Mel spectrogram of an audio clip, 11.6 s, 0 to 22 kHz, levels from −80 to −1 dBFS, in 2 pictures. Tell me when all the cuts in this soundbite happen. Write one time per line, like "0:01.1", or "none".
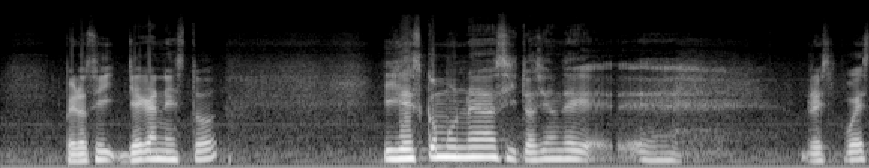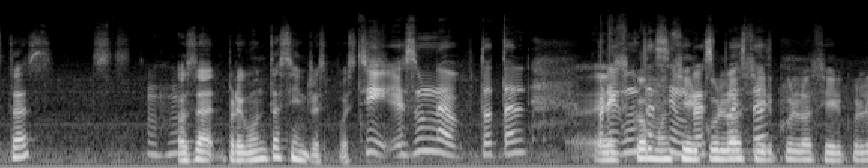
none

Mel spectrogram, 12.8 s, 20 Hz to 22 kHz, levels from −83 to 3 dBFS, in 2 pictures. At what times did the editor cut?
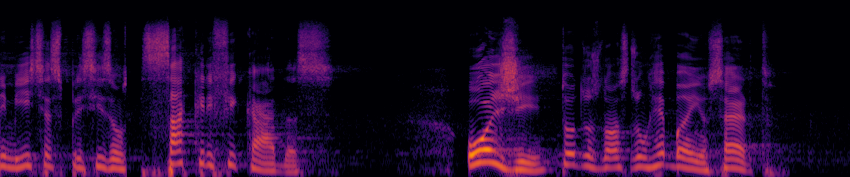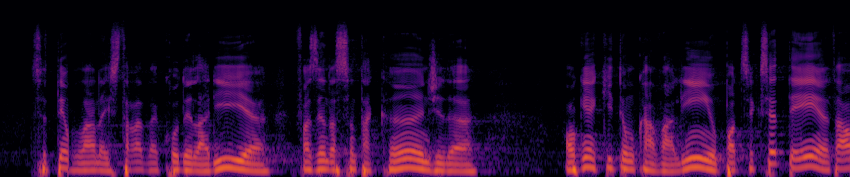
0:00.9
0:04.2
0:04.7
0:06.9

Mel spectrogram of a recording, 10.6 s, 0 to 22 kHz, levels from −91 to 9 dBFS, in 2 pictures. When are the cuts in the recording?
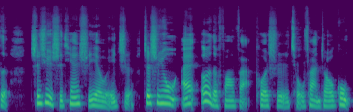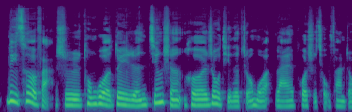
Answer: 0:02.1
0:05.3

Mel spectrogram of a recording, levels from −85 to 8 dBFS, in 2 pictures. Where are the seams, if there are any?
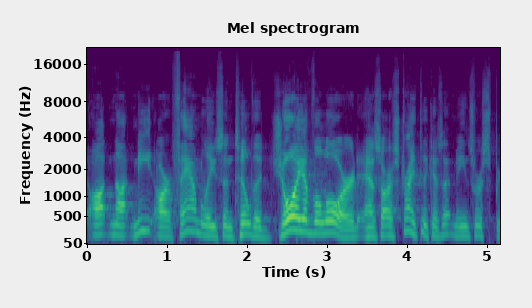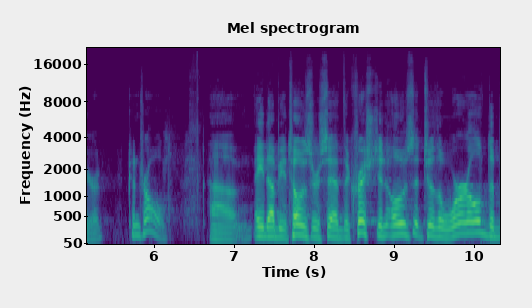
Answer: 0:02.0
0:06.4

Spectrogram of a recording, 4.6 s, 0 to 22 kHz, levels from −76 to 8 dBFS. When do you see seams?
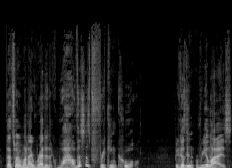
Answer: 0:01.0
0:01.8
0:03.7

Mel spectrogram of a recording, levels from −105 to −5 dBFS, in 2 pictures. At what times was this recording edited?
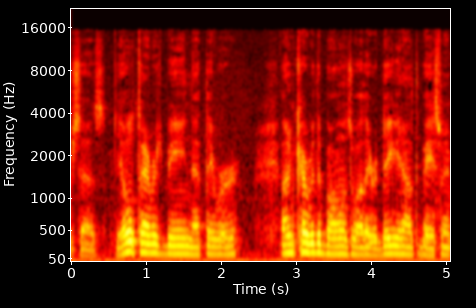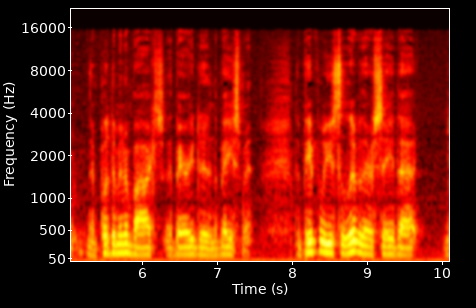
0:06.4

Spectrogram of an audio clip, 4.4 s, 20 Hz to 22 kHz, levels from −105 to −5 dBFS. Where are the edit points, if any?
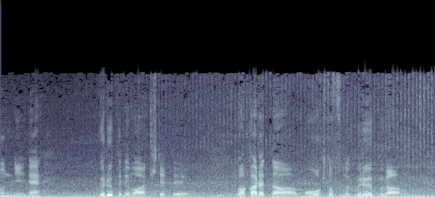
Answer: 0:01.0

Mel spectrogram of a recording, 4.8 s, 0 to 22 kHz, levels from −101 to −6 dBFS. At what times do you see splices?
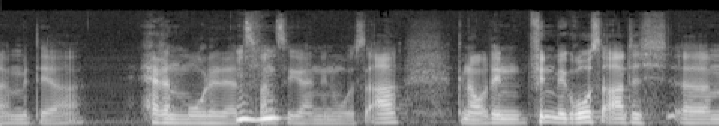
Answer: none

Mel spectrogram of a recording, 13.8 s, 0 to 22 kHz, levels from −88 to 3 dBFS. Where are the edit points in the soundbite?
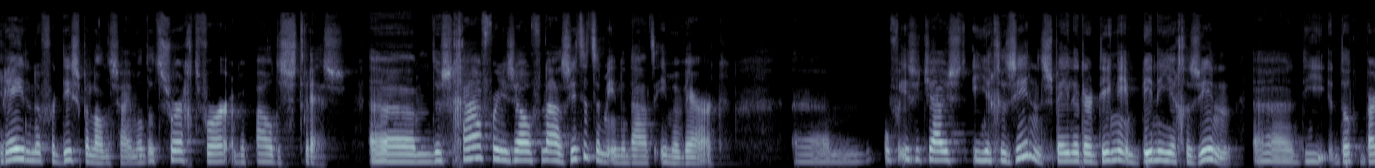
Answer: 0:03.6
0:08.8
0:12.4

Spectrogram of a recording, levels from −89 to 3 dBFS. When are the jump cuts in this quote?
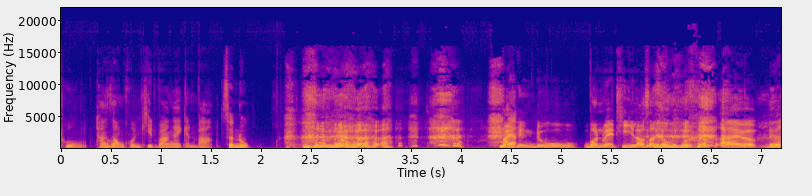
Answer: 0:01.6

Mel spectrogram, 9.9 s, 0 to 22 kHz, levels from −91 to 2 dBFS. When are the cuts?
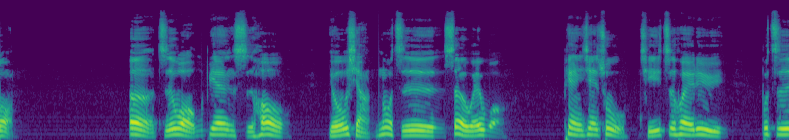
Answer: none

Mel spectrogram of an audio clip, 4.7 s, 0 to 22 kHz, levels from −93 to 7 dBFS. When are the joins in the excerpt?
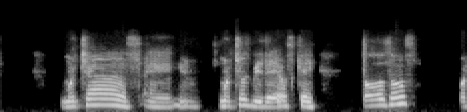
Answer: none

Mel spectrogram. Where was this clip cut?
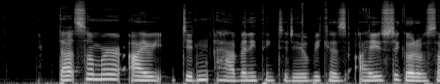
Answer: none

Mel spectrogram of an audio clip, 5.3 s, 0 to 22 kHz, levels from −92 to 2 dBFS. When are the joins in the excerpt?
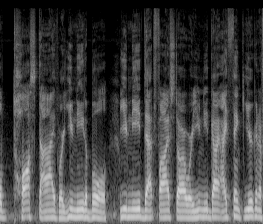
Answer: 0:01.1
0:02.4
0:04.2

